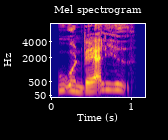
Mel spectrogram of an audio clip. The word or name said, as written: uundværlighed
